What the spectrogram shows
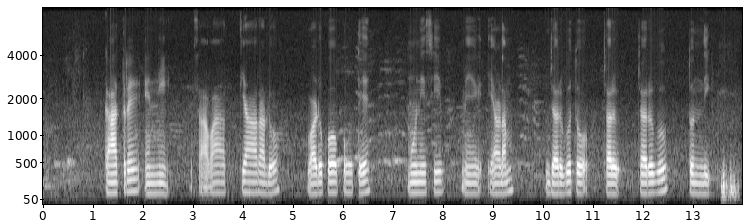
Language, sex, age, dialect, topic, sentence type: Telugu, male, 18-24, Telangana, banking, question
